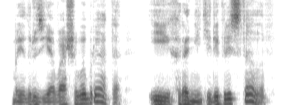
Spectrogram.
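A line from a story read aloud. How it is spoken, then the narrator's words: Gentle trustworthy coo. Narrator (Russian): ласковым голосом, которому сразу хотелось верить, проворковала лиса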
